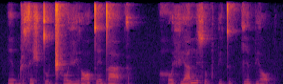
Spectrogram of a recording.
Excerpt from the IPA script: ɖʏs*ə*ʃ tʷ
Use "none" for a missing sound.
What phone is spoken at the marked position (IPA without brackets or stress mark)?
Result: ɪ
